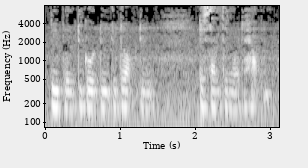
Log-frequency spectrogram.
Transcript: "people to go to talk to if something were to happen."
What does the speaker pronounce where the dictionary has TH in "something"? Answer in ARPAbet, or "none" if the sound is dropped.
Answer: TH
